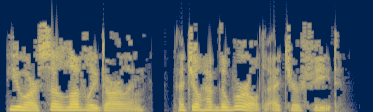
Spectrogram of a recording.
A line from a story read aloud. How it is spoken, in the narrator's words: said the young man huskily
